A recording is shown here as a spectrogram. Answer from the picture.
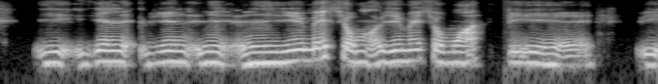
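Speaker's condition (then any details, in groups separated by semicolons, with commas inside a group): Cerebral palsy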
